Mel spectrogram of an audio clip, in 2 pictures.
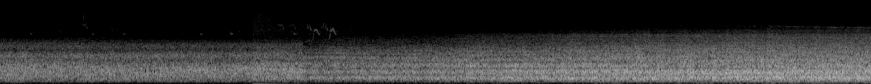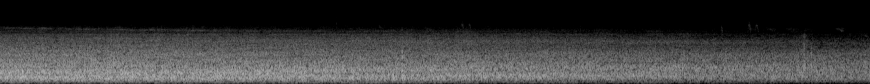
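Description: A Tohoku Shinkansen high-speed train passing along the viaduct at speed. Its rushing roar swells over about four seconds, peaks near the middle and fades away, with a faint high whine that falls slowly in pitch as it goes by.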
